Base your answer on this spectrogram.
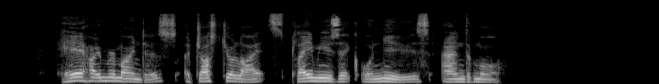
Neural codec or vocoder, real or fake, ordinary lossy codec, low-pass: vocoder, 44.1 kHz, 128 mel bands every 512 samples, BigVGAN v2; fake; MP3, 48 kbps; 14.4 kHz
